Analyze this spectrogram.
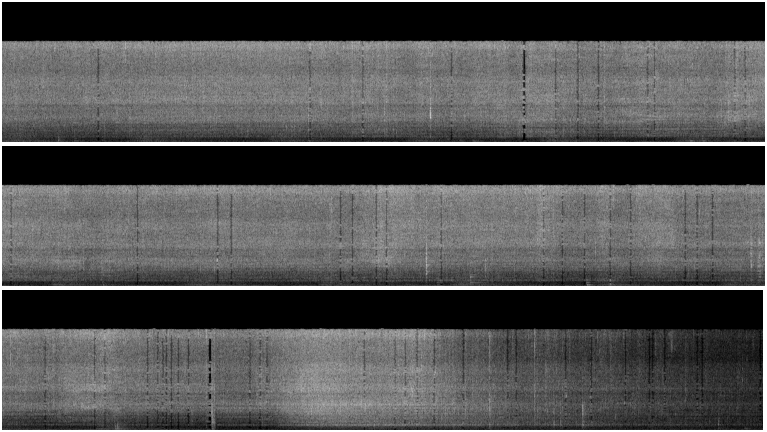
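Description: Pork trotters searing in a Ninja Foodi multicooker pot, sizzling steadily while metal tongs turn them, with scattered sharp clicks of the tongs against the pot. About three-quarters of the way through the sizzling surges louder, then dies down as Shaoxing wine is poured in.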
